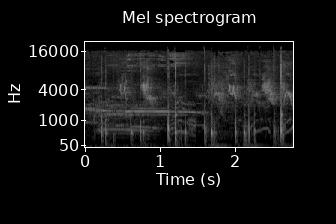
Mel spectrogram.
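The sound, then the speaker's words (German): Horse hooves clip-clop as a rider sets out on a ride, giving many sharp, evenly paced hoofbeats in a steady walking rhythm, with sustained tonal sounds running behind them. “Heute reiten wir beide wieder zusammen aus. Los geht's!”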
